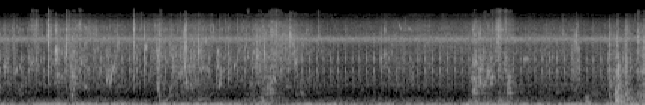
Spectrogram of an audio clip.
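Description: A hooked crappie splashing and thrashing at the water's surface as it is reeled in and swung out of the water, with a thump near the end.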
